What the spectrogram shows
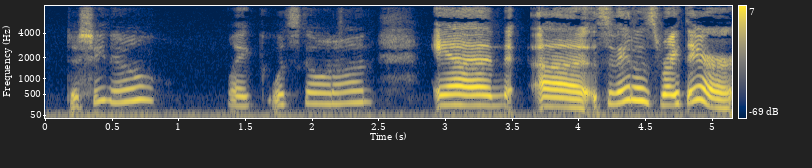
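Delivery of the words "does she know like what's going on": high, hushed, barely audible whisper. Retelling a woman asking a question in a tiny apartment: imitating someone whispering.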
